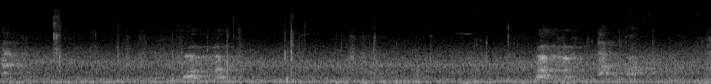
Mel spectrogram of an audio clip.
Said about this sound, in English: Dogs barking everywhere this morning.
